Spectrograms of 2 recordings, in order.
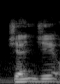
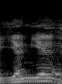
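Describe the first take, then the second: First: The name begins with a hard G sound. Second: The name begins with a Y sound.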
